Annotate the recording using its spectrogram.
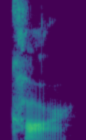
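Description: The R after the vowel is pronounced. "rhotic accents say car"

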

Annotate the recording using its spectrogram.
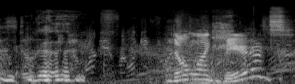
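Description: It is said in a put-on character voice.

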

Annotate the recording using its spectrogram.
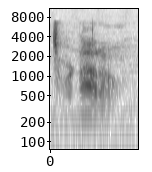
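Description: It is said with a British pronunciation. "I think the British pronounce it tornado"

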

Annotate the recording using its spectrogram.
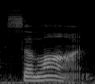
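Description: The word is said with an American pronunciation. "cô sẽ phát âm theo kiểu American English"

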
